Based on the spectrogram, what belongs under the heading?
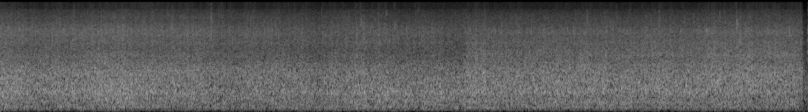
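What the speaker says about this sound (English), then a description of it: "It's still raining" Dense, steady hiss of heavy rain pours down continuously, close and unbroken, with no talking.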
